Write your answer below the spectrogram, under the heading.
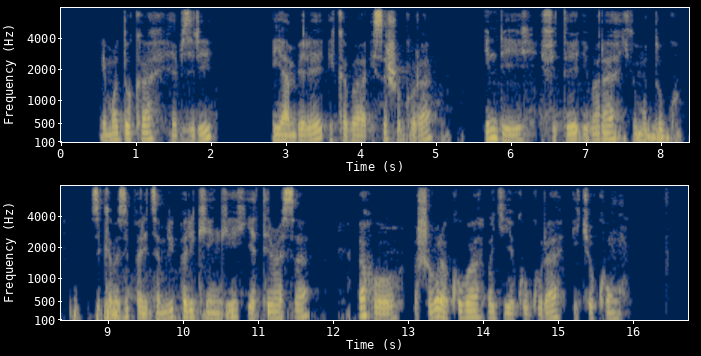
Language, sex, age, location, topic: Kinyarwanda, male, 25-35, Kigali, government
